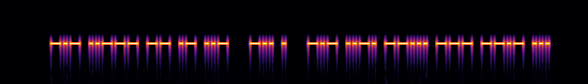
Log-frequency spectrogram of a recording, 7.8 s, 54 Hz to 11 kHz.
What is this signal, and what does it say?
Morse code, heard as a keyed tone, about 28 wpm, 700 Hz. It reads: K2MAU DE KF7OQS
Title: USA Callsign DE Callsign 28wpm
